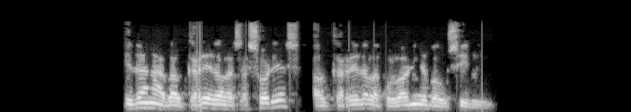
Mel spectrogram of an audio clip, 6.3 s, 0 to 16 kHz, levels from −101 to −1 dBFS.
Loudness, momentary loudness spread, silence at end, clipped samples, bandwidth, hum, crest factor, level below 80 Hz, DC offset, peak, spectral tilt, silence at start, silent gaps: -17 LUFS; 9 LU; 1.4 s; under 0.1%; 7.8 kHz; none; 16 dB; -58 dBFS; under 0.1%; -2 dBFS; -4 dB/octave; 1.25 s; 3.06-3.12 s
